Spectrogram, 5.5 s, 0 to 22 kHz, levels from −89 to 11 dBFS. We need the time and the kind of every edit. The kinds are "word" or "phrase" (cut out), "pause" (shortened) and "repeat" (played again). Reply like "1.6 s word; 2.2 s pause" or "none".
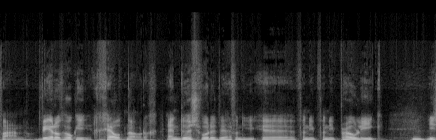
1.1 s word; 2.0 s pause; 2.9 s word; 3.9 s repeat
